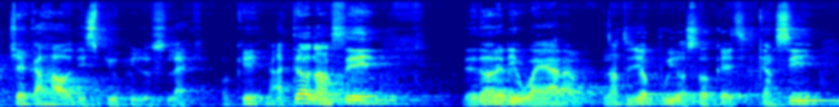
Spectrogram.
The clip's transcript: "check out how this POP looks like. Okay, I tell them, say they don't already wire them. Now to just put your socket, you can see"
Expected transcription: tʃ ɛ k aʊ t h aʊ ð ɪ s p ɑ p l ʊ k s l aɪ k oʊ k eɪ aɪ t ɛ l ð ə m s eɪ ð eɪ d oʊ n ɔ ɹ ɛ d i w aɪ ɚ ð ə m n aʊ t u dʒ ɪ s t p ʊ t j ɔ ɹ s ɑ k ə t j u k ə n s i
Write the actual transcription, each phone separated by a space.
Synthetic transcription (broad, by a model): tʃ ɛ k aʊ h aʊ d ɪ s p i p l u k s l aɪ k oʊ k eɪ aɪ t ɛ l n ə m s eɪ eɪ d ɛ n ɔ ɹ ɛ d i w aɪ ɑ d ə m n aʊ t u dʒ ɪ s p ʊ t j ɔ s ɑ k ə t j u k ə n s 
